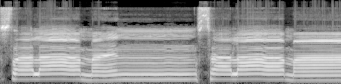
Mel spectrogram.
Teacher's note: এই ওয়াকফের সময় এক আলিফ টান দিব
